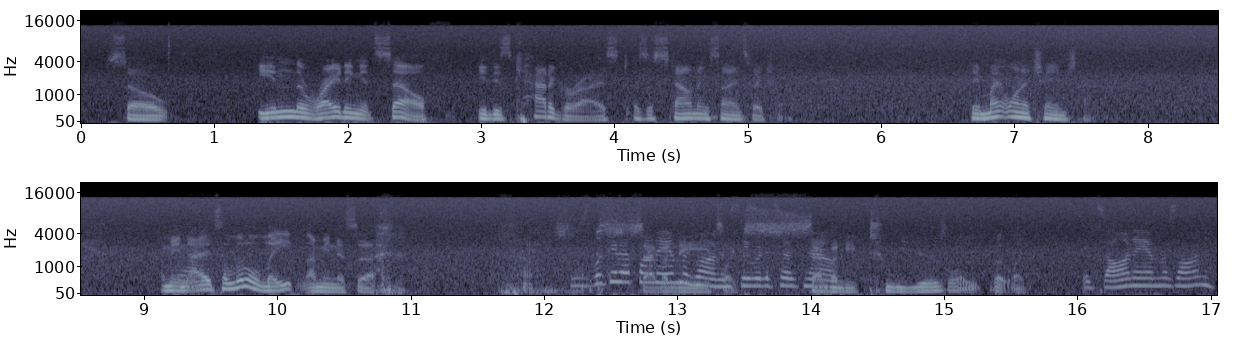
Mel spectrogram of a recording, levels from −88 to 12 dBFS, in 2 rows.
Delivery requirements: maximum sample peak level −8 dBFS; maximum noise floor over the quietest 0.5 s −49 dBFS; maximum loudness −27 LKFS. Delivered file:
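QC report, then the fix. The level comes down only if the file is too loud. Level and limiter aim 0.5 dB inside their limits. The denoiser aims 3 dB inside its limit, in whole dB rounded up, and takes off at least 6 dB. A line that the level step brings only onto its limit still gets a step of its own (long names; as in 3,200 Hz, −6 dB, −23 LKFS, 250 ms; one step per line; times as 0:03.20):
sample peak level −18.5 dBFS: in spec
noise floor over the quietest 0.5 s −45 dBFS: out of spec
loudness −33.0 LKFS: in spec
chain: broadband denoise 7 dB, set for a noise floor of −45 dBFS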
